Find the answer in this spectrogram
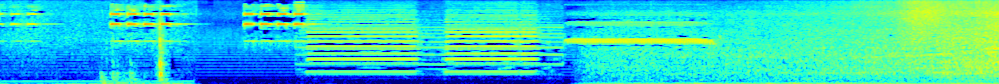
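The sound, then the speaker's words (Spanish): An alarm clock rings loudly in electronic beeping bursts, repeating in quick pulses before a steady high tone, then giving way to a broad noisy hiss. No one speaks. “Cada mañana comienza con una alarma que interrumpe el sueño.”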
